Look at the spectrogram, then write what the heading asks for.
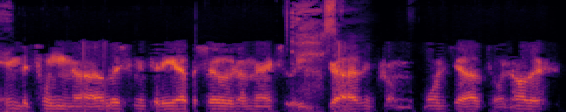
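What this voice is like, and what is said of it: Tired-sounding voice. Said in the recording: “he sounds so tired all the time”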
